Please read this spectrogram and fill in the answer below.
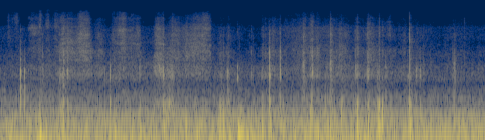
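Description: Water spray pattering and tapping irregularly on the windshield and body of an SUV in an automatic car wash, heard from inside the cabin. A steady low rumble runs underneath, with a hiss of spray in the first couple of seconds.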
